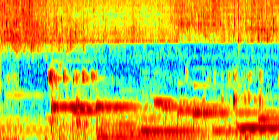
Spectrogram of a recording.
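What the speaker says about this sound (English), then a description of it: "The next step is to gently rinse the plant under clean running water." Clean tap water runs steadily over a plant's roots as they are rinsed, a constant hiss with faint tonal ringing from the stream, alone and without talk.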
